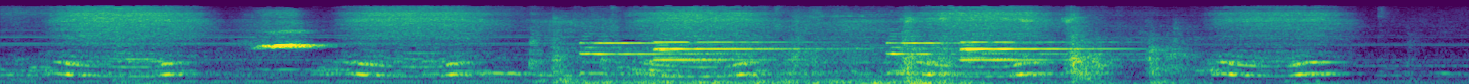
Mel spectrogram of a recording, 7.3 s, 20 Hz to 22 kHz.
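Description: Sound aboard a Meitetsu 9500 series electric train: a warbling electronic tone repeats about twice a second, while the train's running rumble and motor whine swell up in the middle.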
